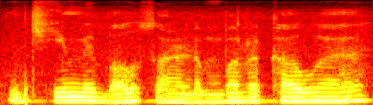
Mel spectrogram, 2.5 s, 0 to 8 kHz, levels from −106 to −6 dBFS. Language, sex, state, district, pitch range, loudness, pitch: Hindi, male, Bihar, Patna, 115-125 Hz, -15 LUFS, 120 Hz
